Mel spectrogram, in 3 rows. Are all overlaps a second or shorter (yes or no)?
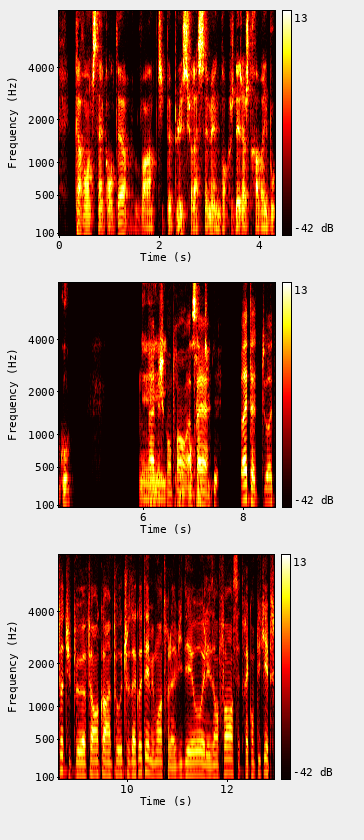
no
